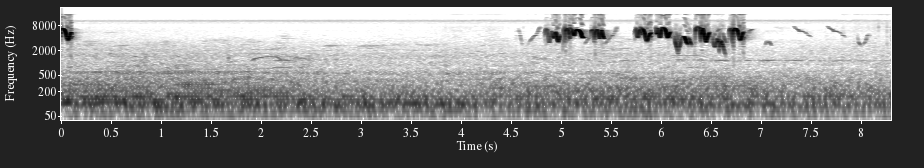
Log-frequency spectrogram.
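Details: Yellow-fronted canary tutor recording for training other birds: quiet at first, then a two-second burst of rapid high chirped notes before silence.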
